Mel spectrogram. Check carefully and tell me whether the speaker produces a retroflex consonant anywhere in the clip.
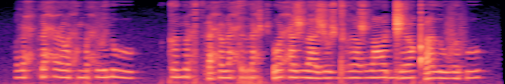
no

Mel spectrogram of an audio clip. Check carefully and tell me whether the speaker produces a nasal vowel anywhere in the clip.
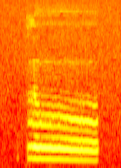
no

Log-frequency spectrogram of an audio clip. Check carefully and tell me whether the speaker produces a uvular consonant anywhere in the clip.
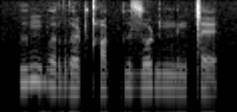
yes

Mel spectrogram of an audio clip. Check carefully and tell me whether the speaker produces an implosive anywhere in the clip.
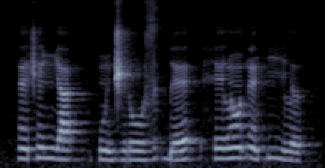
yes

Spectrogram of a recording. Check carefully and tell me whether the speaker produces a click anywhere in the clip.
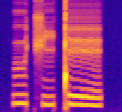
yes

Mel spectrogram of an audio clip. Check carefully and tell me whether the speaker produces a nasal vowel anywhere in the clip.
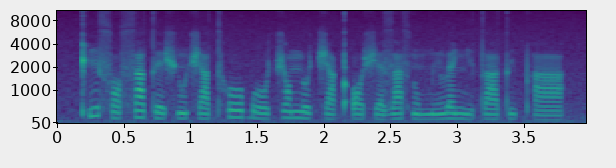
yes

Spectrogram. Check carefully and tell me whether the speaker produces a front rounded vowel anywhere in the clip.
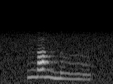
no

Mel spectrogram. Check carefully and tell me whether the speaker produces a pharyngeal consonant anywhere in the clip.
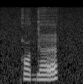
no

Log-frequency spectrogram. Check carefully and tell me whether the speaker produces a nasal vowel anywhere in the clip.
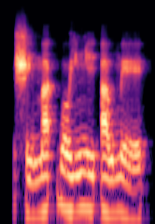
no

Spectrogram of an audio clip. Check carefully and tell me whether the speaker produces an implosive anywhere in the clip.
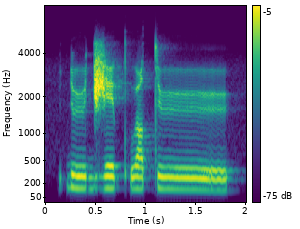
yes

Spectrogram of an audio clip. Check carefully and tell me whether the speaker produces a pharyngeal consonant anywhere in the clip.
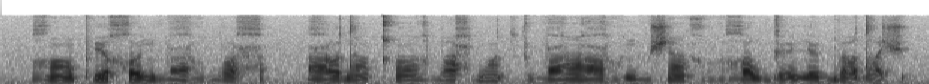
yes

